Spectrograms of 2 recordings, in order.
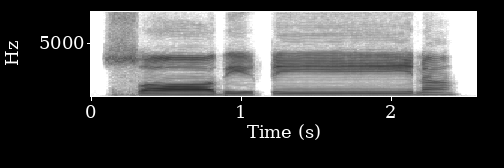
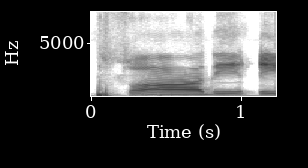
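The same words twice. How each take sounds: First: Slow Quranic recitation of "सादिकीना" with open ending; without waqf. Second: Long "ee" in "सादिकीन", closed on a silent-vowel noon; drawn-out Quranic "सादिकीन", no final vowel; with waqf. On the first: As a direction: recite "सादिकीना" loudly, drawn out, sounding the final "ना". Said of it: "हम बगैर वक्फ के पढ़ेंगे". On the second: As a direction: recite "सादिकीन" slowly, loudly, stopping on "n". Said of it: "अब वक्फ की सूरत में". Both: Shown as a demonstration.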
